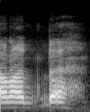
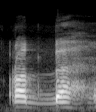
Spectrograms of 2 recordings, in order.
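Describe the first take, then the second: No difference in how they are said.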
